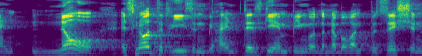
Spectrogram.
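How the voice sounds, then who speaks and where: A man talks with a non-native accent and ordinary pitch variation. Noticeable background noise runs underneath. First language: not English. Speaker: gaming YouTuber. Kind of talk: video commentary. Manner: casual, animated.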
